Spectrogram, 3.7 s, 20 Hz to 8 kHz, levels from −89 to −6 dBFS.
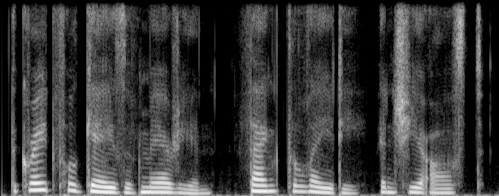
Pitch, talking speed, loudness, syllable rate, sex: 195 Hz, 175 wpm, -18 LUFS, 5.3 syllables/s, female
